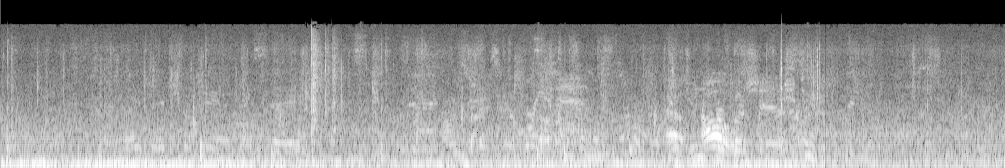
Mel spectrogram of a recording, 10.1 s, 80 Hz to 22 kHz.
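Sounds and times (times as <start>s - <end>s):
distant people talking: 0.6s - 10.0s.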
